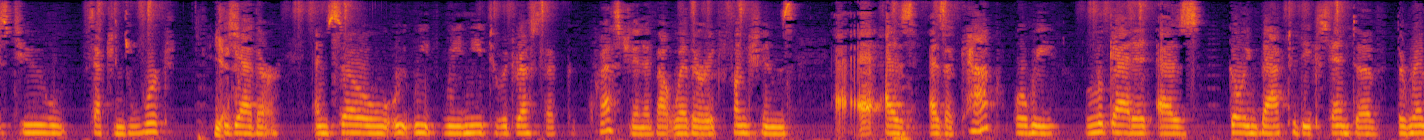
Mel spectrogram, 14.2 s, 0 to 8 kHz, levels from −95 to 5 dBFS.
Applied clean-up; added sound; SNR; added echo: none; Rattle (instrument); 20 dB; none.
